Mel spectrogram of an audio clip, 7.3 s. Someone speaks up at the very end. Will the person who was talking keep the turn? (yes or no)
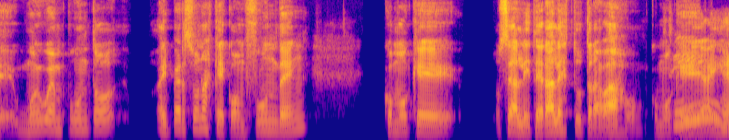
yes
